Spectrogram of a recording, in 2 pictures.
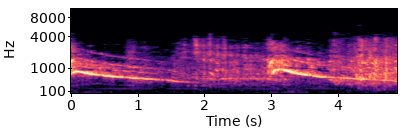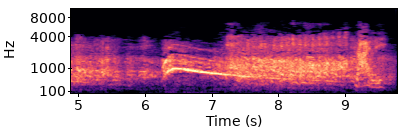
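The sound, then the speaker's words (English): A new puppy in a garage howls three times in a row late at night, each a drawn-out wail sliding downward in pitch. It is fairly loud, with a rough, noisy background between the cries. “do you hear that dog?”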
